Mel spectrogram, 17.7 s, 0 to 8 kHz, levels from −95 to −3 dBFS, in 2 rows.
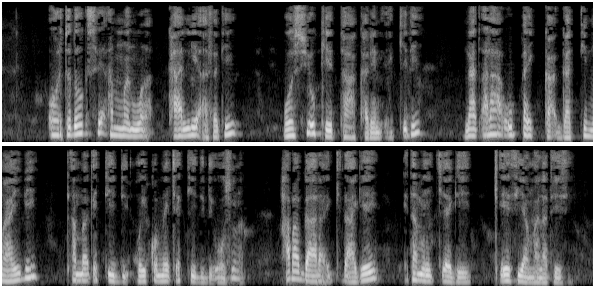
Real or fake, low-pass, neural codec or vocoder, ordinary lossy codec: fake; 7.2 kHz; codec, 16 kHz, 4 kbps, FunCodec, trained on LibriTTS, 50 frames a second; MP3, 32 kbps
